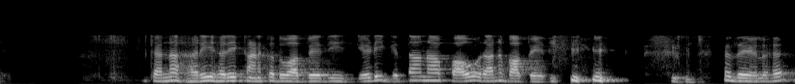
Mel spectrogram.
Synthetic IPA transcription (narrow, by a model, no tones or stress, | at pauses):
kɛːnãːɦəɾiːɦəɾiːkəɳ̃əkd̪ʊaːbeːd̪iːd͡ʒeːɽiːɡɪd̪ːãːnãːpaːoːɾənbaːbeːd̪iː | d̪eːkloɦɛː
